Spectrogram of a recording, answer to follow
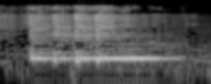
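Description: Berimbau: its steel wire struck with the stick about a third of a second in, ringing one steady note for about a second and a half before it fades. The instrument is being tried for its tone.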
